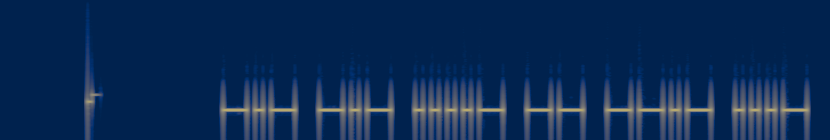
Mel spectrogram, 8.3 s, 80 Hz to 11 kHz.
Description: Morse code, heard as a keyed tone, about 15 wpm, 700 Hz. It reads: KK4MQV
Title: USA Call Signs 15wpm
